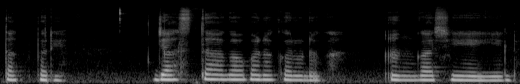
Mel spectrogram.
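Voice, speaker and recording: Slow, flat-voiced woman reading jokes. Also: on the high side, low-quality recording. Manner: reads every character's line herself, naming each speaker before the line. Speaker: joke reader.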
